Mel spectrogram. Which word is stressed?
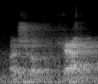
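cat. The stress is on the word cat.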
